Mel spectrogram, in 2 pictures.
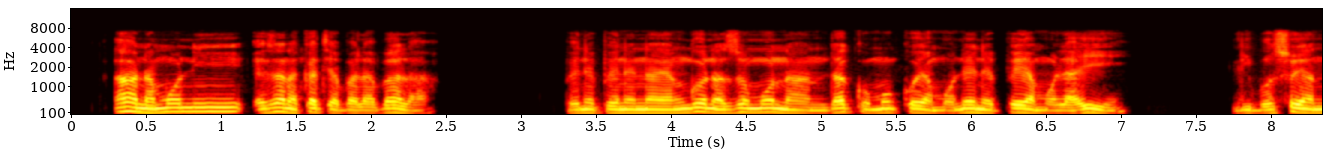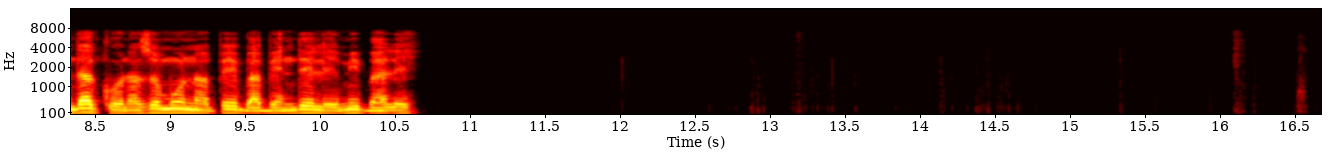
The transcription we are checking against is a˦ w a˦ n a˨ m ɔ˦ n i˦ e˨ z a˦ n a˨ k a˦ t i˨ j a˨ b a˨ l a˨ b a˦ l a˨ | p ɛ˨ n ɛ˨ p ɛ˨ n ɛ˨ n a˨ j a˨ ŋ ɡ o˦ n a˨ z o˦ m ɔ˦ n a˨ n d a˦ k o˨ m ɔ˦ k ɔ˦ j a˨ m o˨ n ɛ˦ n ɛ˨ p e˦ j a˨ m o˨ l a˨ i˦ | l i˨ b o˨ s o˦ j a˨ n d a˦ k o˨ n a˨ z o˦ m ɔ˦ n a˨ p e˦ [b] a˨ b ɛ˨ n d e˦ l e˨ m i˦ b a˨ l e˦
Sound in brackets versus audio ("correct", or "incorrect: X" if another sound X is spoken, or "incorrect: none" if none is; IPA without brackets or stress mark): correct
